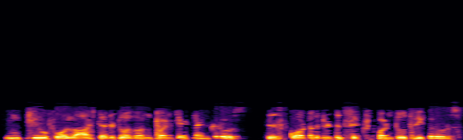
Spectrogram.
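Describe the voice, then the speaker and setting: An Indian-accented man with a husky voice, an analyst asking deferential but persistent questions on a call. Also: mid-range voice, flat delivery, a little fast. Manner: deferential, persistent, often says sir. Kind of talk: spontaneous conference call questions. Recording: muffled, narrow phone line.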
